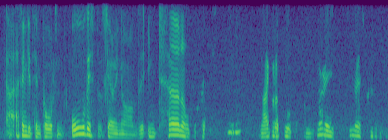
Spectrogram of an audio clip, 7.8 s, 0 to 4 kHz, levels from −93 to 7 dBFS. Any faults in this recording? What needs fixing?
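The speech gets pushed down twice, first from 3.74 to 4.84 s with a dip of around 15 dB, then from 5.17 s right to the end, sinking by about 20 dB. That's most likely speech suppressed in double talk. With both ends talking at once, the echo canceller couldn't separate this talker from the loudspeaker echo and turned everything down. The narrow band with nothing above 4 kHz fits a G.711 mu-law call path and isn't the problem. Better echo-canceller double-talk detection, or a headset on this talker's end, would prevent it.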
